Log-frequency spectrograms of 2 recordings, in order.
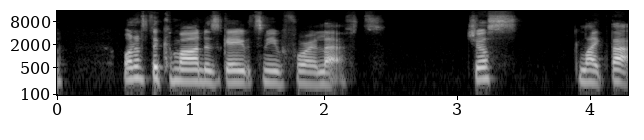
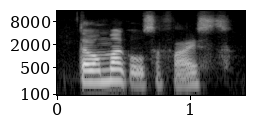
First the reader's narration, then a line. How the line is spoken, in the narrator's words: he mutters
